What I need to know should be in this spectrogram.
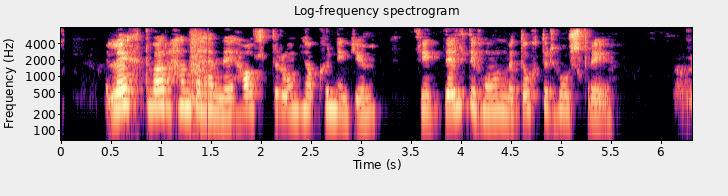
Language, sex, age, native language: Icelandic, female, 40-49, Icelandic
